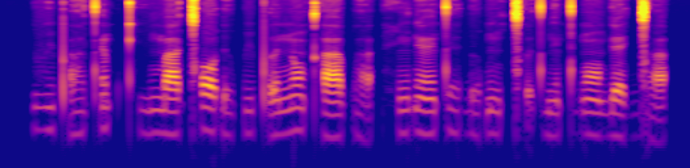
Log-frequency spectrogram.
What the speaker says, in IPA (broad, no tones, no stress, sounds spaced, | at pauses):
v i pʼ a̤ tʼ ɛ̃ p kʰ i̤ m a ǀʰ ɔ ɗ ə̤ p i pʼ ə n ɾ ɔ̃ kʰ a p a̤ | h ĩ ɗ ɛ̃ t ɛ̤ ɠ ə̤ ɓ ĩ ǀʰ ə̰ t ɡ ɛ̃ t ɠ ɔ̃ ɠ ɛ ɡ͡ǀ a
